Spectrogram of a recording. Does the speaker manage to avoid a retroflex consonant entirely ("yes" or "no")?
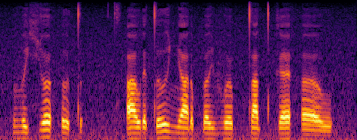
yes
